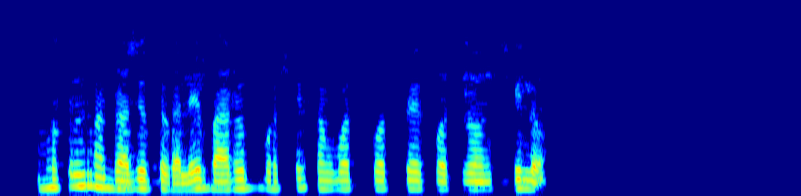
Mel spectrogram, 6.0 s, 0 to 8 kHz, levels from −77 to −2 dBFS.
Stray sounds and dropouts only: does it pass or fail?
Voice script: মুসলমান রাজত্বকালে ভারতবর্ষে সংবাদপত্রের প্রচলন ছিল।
pass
